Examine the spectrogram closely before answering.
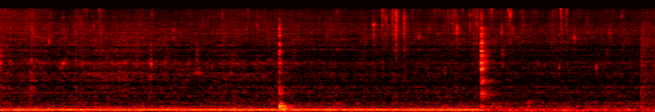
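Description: Biscuit-dough fried pie frying in a small pan of hot oil: a soft, steady bubbling sizzle. Under it a low hum from the glass-top electric stove cuts off with a click about five seconds in, as the radiant burner cycles off.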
